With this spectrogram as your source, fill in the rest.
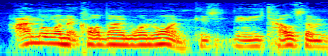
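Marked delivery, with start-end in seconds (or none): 0.1-1.9 play-acted, raised yell. Retelling how a man yelled out to a trooper: imitating someone yelling. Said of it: "he yells out".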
